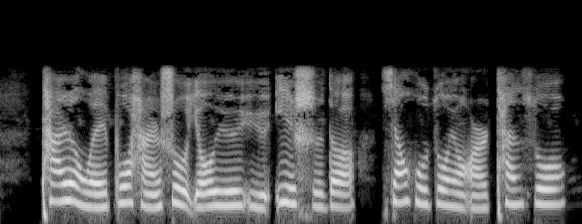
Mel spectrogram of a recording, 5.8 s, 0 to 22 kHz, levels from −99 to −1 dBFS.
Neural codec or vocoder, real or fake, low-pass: none; real; 7.2 kHz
